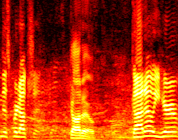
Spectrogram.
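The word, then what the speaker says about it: Godot: How are we pronouncing this production? Gatto.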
